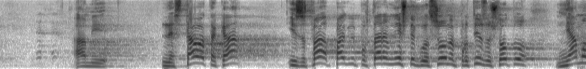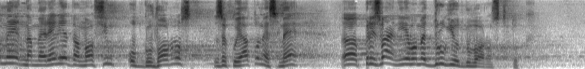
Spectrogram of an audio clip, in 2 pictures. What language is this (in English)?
Bulgarian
